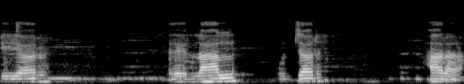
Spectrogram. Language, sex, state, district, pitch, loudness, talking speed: Hindi, male, Bihar, Muzaffarpur, 155 Hz, -15 LUFS, 65 wpm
